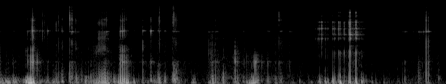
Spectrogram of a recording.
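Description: A small, empty, hollow, clear ribbed glass jar is turned in the hands and tapped with fingernails on its side and base. The result is a quiet, irregular series of soft, dull taps with bright clicky edges, each fading almost at once with no lingering ring.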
